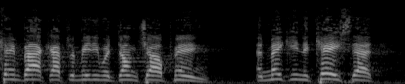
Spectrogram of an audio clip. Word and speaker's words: Deng Xiaoping: So we have Joe Biden claims that he worked with Chinese leader Deng Xiaoping. I don't know if I said that right, who cares anyway. – Deng Xiaoping.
